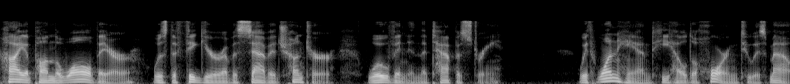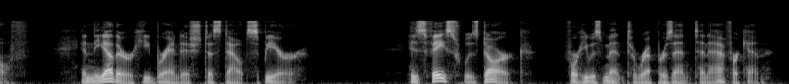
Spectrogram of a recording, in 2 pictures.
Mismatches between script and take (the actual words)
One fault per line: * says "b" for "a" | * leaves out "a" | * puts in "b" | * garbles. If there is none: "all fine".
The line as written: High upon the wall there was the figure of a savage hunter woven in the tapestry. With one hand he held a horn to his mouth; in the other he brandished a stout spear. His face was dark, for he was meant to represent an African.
all fine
